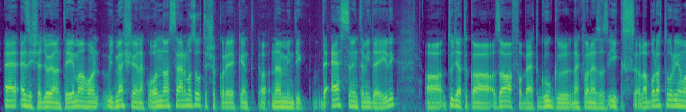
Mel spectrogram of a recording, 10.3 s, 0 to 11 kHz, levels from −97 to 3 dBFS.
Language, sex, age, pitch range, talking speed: Hungarian, male, 30-49, 95-130 Hz, 175 wpm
